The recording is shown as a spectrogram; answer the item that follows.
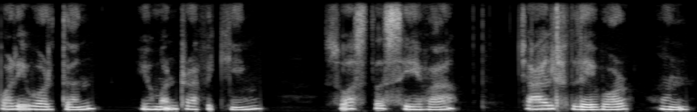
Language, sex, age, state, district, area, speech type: Nepali, female, 18-30, West Bengal, Darjeeling, rural, spontaneous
